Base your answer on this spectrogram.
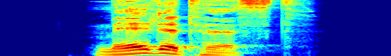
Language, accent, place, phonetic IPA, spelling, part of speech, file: German, Germany, Berlin, [ˈmɛldətəst], meldetest, verb, De-meldetest.ogg
- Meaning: inflection of melden: 1. second-person singular preterite 2. second-person singular subjunctive II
